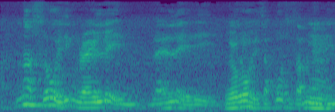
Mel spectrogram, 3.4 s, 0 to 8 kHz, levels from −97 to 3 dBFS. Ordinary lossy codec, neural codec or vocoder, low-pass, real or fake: none; none; none; real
